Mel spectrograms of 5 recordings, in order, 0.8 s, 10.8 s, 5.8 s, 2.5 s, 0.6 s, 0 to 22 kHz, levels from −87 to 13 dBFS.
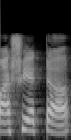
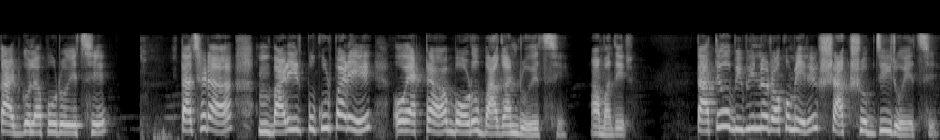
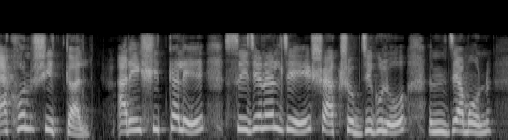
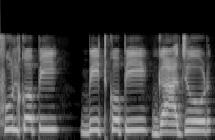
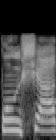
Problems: none marked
